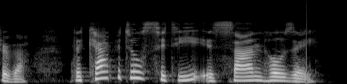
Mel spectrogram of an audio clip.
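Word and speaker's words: San José: must be san jose notice how it is written but read it in a different way so it's not san jose that's wrong san jose this is probably the the closest in pronunciation this is not an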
